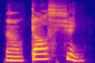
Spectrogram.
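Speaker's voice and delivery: ordinary delivery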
